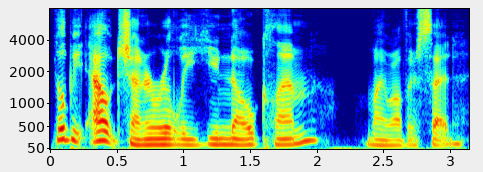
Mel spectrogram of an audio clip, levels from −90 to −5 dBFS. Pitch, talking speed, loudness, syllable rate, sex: 140 Hz, 190 wpm, -21 LUFS, 5.1 syllables/s, male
